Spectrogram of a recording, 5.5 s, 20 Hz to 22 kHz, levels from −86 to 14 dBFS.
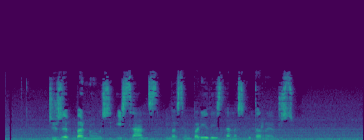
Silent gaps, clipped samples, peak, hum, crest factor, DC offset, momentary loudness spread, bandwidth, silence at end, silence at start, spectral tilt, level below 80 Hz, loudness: none; under 0.1%; -6 dBFS; none; 24 dB; under 0.1%; 21 LU; 11.5 kHz; 0 s; 0.1 s; -2.5 dB/octave; -64 dBFS; -27 LUFS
